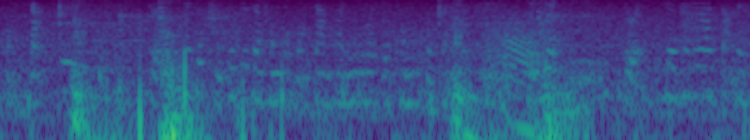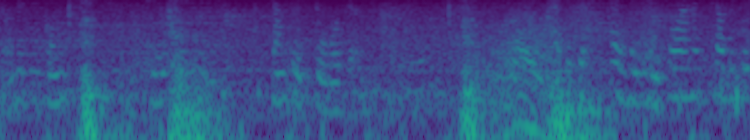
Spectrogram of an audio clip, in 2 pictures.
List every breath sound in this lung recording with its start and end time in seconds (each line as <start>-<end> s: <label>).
No breath sounds were labelled in this clip.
